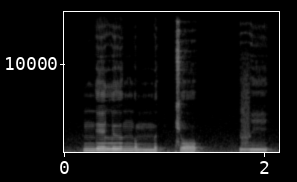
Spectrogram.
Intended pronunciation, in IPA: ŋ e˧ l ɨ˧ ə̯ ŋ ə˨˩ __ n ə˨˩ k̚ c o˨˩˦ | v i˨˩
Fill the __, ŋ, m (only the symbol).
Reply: m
